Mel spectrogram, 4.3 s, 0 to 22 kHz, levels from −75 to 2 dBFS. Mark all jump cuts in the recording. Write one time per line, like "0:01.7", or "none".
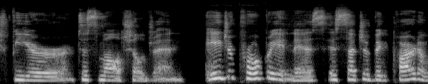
0:02.0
